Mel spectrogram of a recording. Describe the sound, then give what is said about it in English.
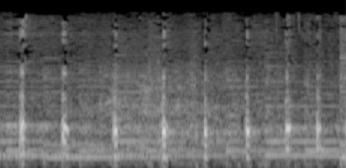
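Chickens cluck in a quick, steady rhythm, about nine short clucks evenly spaced, clear over a constant low background hum, with no voices. “I hear the sounds of chickens.”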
